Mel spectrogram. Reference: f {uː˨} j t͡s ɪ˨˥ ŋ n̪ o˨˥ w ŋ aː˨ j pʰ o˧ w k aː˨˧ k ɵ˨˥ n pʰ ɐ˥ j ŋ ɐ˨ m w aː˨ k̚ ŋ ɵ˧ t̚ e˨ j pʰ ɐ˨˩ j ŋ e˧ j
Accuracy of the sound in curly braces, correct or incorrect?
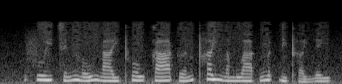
correct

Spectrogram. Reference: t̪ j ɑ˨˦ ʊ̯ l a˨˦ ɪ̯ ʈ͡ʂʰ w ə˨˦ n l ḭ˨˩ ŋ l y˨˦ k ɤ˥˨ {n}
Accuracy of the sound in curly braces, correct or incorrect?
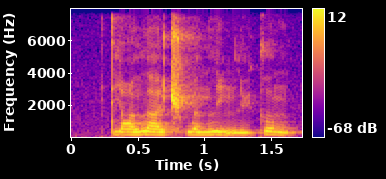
incorrect: ŋ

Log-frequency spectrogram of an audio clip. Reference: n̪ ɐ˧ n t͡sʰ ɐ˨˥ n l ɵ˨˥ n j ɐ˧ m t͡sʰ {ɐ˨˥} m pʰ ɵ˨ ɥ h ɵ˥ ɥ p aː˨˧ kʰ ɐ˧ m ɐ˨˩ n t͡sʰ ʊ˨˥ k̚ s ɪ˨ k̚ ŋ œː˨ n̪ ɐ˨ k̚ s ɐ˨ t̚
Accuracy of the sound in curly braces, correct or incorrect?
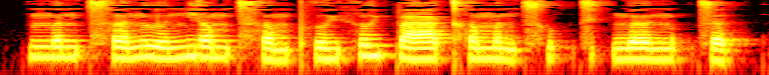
incorrect: ɐ˨˩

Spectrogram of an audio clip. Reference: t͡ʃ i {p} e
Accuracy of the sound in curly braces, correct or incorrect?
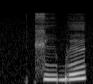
incorrect: b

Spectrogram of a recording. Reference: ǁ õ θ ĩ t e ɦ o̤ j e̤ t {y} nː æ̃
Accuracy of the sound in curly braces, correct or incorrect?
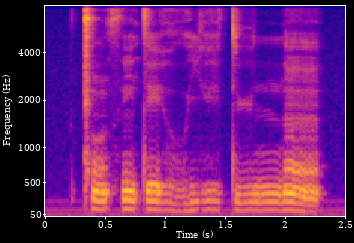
correct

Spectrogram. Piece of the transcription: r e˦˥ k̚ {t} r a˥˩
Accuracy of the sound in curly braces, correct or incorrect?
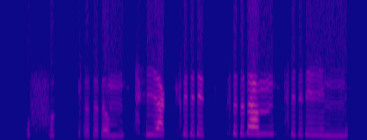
correct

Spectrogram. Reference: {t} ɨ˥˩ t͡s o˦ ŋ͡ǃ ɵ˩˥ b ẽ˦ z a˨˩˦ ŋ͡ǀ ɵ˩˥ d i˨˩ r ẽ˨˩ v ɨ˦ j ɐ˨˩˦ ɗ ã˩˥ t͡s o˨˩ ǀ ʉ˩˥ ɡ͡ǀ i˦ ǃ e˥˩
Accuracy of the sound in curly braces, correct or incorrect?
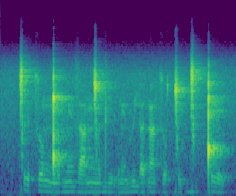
incorrect: ǀ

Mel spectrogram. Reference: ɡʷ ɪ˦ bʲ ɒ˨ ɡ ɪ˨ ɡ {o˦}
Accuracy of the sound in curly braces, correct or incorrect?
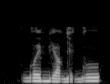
incorrect: u˦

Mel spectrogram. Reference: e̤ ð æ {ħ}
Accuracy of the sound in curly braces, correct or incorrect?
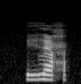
correct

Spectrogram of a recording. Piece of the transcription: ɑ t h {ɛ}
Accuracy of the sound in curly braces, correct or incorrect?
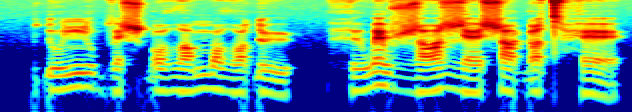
correct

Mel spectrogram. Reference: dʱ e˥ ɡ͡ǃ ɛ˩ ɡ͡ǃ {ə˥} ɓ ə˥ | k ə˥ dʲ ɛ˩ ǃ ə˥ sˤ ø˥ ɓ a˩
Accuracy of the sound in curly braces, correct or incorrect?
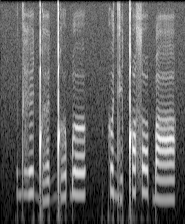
correct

